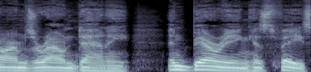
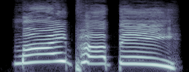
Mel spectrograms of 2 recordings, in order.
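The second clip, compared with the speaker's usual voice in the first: put-on high, slow drawn-out toddler howl; 3 dB louder, much slower than usual. A narrator's reading. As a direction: wail it long like a desperate child. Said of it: "Aki howled".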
